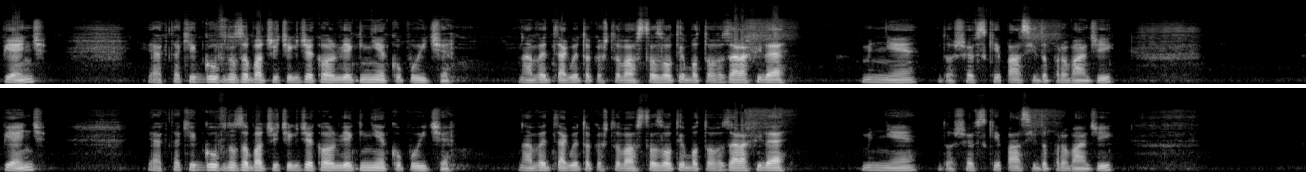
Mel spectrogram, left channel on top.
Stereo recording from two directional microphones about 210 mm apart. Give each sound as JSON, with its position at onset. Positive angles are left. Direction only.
{"t": 0.0, "sound": "speech", "side_deg": -10}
